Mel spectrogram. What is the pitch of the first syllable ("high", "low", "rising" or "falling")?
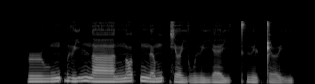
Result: rising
